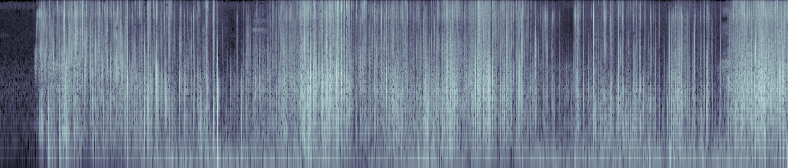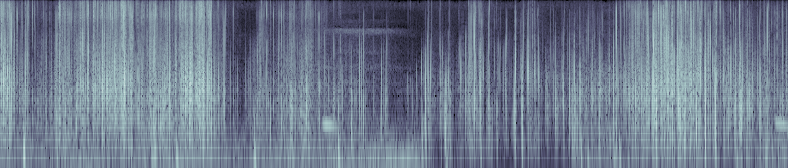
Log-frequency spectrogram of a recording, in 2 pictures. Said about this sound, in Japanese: お耳の中にもたっぷり泡入れて、シュワシュワパチパチしようね。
